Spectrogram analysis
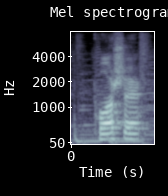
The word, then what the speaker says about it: Porsche: and by the way the correct way to pronounce it in german is porsche i brought quite some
